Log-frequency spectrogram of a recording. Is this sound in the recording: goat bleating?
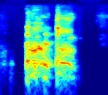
no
